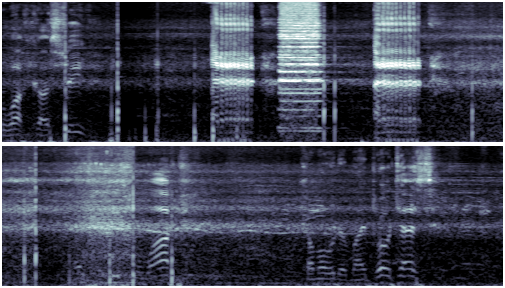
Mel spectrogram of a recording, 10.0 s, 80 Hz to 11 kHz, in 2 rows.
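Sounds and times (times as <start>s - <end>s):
vehicle horns honking: 2.1s - 4.5s.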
